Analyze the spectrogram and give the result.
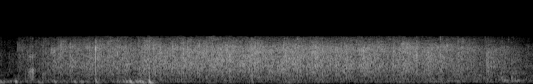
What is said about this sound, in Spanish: Aplauso para él, por favor.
